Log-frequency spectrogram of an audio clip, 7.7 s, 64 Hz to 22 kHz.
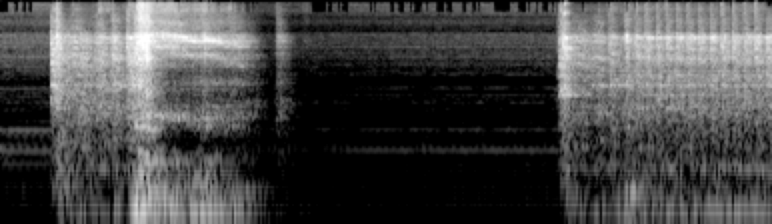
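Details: XG ute's first start after converting from carburettor to Holley EFI, O2 sensor added: catches and revs briefly, then stops, then fires again into an uneven idle; hard start; it later fired without throttle once the idle screw was turned up.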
